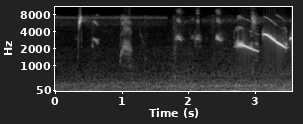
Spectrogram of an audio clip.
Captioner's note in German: trinca ferro cantando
